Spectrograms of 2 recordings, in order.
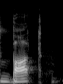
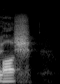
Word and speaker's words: Bodt: Bot. – B-O-D-T, which Bot.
